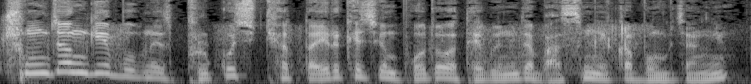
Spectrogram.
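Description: A man's voice: medium pitch, wildly swooping pitch, rapid-fire, slight background noise. A man hosting a radio news interview, asking probing questions and pressing with follow-ups.

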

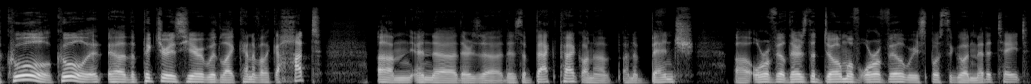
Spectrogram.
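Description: A middle-aged man hosting a radio show in a studio, relaxed and chatty with many fillers. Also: medium pitch, no room sound. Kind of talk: casual radio chat. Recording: dry studio sound, faint music behind.

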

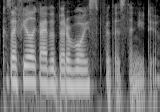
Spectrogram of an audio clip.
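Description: A woman's voice: lowish voice, flat delivery, fast, no room sound, studio quality. A woman co-hosting a morning radio show, teasing her partner and reading affirmations in a theatrical, dramatic way. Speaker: radio co-host. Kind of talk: casual morning radio banter.

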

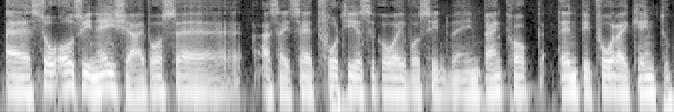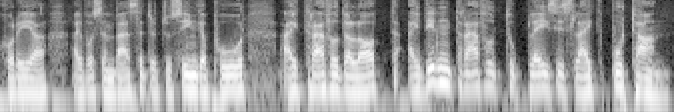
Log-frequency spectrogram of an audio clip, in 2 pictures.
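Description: A man in his sixties with a Swiss accent, speaking conversationally as an interview guest in halting, non-native English. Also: lowish voice, little pitch movement, vocal fry, no room sound. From Switzerland. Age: 60s.

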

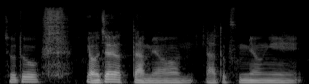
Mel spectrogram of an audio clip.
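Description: Low-voiced male podcast host. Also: steady tone, a little slow, a little mellow. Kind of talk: casual podcast talk.

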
